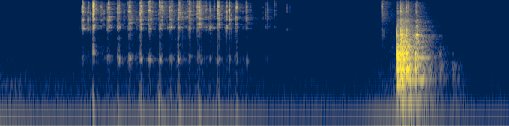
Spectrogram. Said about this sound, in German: Okay, da du keine Fate-Punkte mehr hast, kannst du eigentlich nur würfeln.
